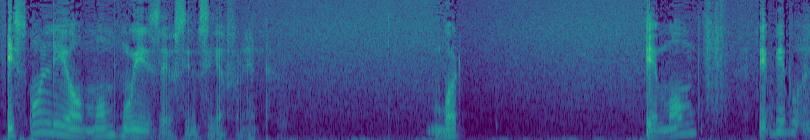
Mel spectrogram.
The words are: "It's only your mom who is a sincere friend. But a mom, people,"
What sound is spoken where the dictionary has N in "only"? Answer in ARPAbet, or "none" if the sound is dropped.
N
